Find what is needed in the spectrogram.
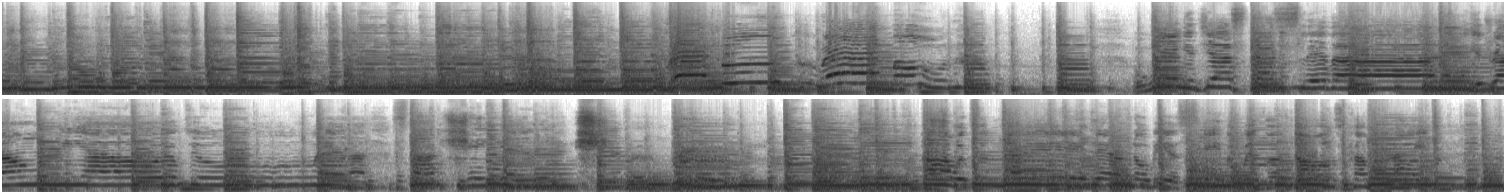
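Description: Acoustic guitar strummed in a steady rhythm, with a man's voice singing over it through the middle stretch.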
